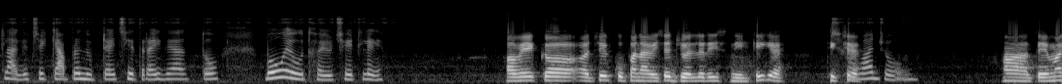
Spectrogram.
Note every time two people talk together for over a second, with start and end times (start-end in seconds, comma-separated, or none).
none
